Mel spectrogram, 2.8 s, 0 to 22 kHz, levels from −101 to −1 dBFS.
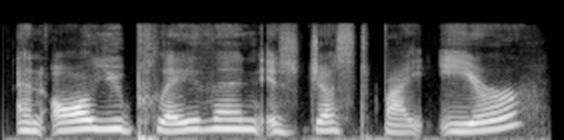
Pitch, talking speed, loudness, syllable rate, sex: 210 Hz, 190 wpm, -17 LUFS, 3.7 syllables/s, female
